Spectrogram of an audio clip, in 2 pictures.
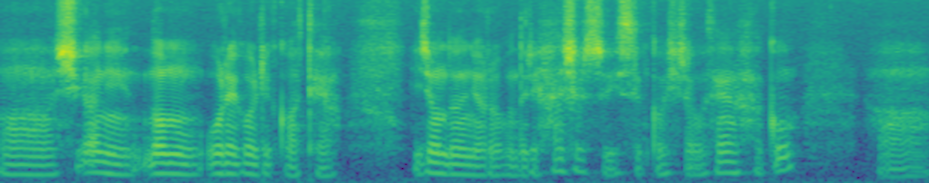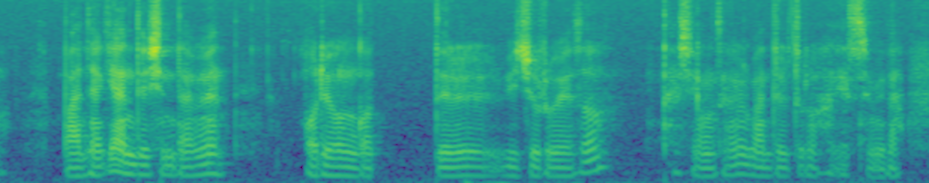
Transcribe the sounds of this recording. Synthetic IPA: ʌɕʰiɡaɲinʌmuoɾe̞ɡʌʎːiɭk͈ʌk͈atʰe̞joid͡ʑʌŋdonɯnjʌɾʌbundɯɾihaɕʰiɭs͈uis͈ɯɭk͈ʌɕʰiɾa̰ɡosʰe̞ŋɡakʰaɡo | ʌmaɲaɡe̞andwe̞ɕʰindamjʌn | ʌɾjʌunɡʌt̚t͈ɯɭɥid͡ʑuɾoe̞sʰʌ | taɕʰijaŋsʰaŋɯɭmandɯɭdoɾok̚haɡe̞s͈ɯmɲida

